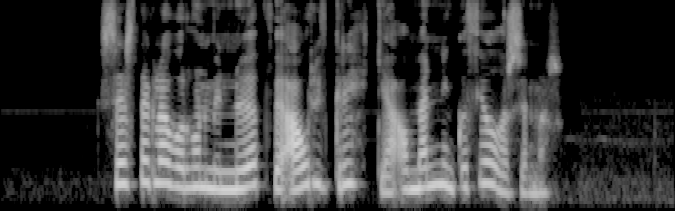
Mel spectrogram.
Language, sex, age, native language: Icelandic, female, 30-39, Icelandic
